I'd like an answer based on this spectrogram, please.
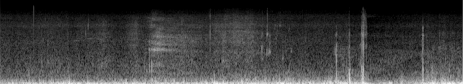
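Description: Strong wind buffeting the camera microphone in a steady low rumble. A few small water splashes and clicks near the end, as a hand holds a pike in the water.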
